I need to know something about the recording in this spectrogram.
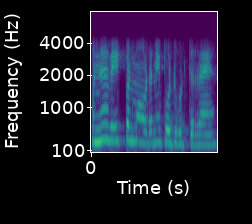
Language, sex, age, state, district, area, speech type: Tamil, female, 18-30, Tamil Nadu, Ariyalur, rural, conversation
